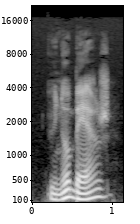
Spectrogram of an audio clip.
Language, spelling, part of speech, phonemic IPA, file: French, auberge, noun, /o.bɛʁʒ/, Fr-auberge.ogg
- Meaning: 1. hostel 2. prison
